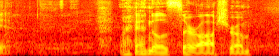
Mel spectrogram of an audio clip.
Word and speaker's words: sirashrum: My handle is sirashrum. Most people say sriracha because they can't figure it out, even though there's like no C's or A.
